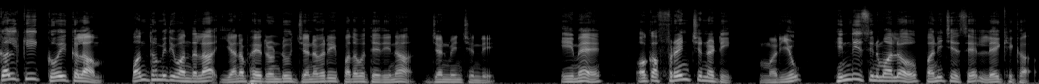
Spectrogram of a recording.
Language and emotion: Telugu, neutral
